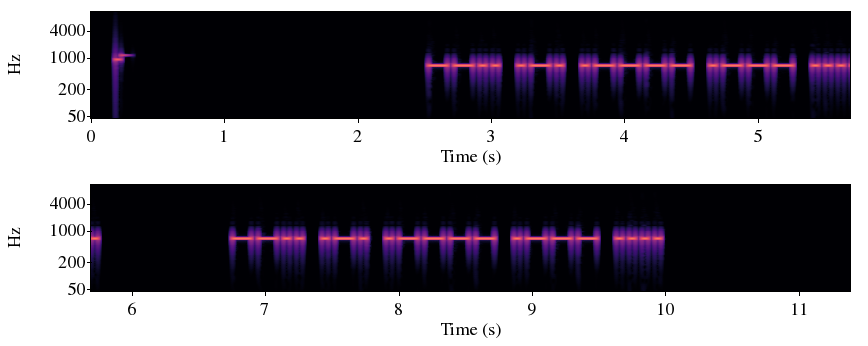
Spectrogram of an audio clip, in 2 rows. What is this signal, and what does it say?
Morse code, heard as a keyed tone, about 25 wpm, 700 Hz. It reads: ZR1JH ZR1JH
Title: DXCC-100 Call Signs - 5 Characters - Repeated 2x - 25wpm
